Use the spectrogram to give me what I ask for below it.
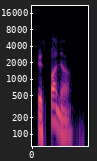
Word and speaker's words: España: letra típica del español ñ solo tiene un sonido pero este sonido es muy importante en español por ejemplo en palabras como niña no a araña cómo se pronuncia la siguiente palabra españa baño la p la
